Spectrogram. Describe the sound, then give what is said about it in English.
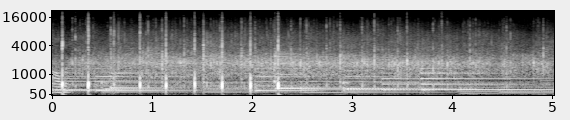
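Scattered, irregular hand claps from an audience ring out over sustained, slowly shifting keyboard chords, with the sharp claps thinning out as the music carries on at a moderate level. “Round of applause.”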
